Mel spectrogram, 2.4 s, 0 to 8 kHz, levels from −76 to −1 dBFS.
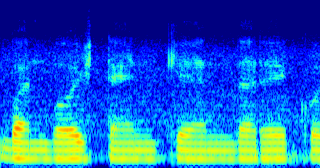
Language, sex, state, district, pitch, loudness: Hindi, male, Uttar Pradesh, Hamirpur, 110 Hz, -28 LUFS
